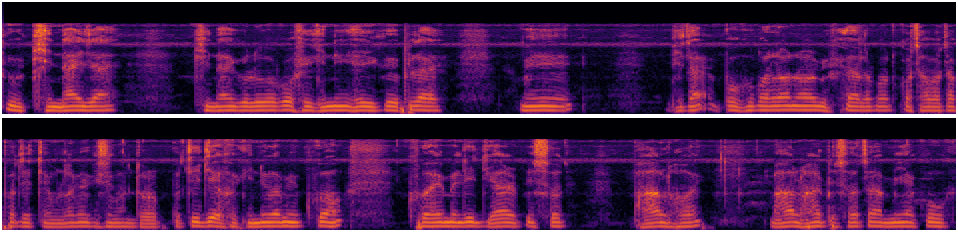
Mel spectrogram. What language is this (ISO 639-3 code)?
asm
